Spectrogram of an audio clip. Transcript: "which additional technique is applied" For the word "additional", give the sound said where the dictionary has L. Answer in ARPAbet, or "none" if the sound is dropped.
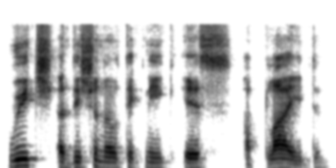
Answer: L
